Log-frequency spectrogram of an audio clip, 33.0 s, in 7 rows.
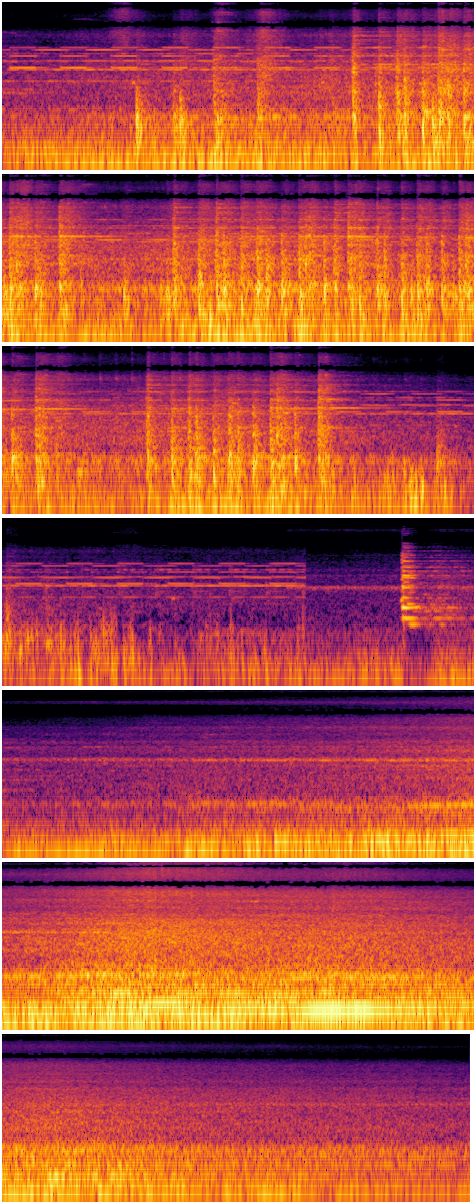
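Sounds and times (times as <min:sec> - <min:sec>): diesel railcar passing: 0:00.0 - 0:33.0
train horn toot: 0:18.1 - 0:19.8.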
